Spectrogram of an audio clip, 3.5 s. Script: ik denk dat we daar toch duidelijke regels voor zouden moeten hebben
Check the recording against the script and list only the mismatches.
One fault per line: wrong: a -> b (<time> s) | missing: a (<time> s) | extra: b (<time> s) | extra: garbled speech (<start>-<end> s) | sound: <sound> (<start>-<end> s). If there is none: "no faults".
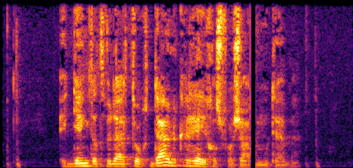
sound: dropout (2.5-2.6 s)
